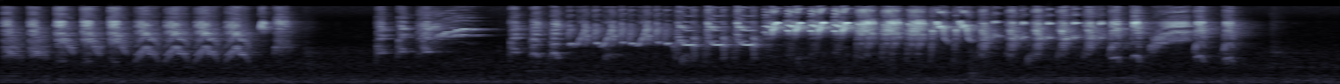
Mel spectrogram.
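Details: Hooded siskin held in a hand, singing fast rhythmic chirp series. A brief pause gives way to a long, bright, buzzy twittering phrase with thin whistled notes, all high-pitched and rapidly repeated.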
